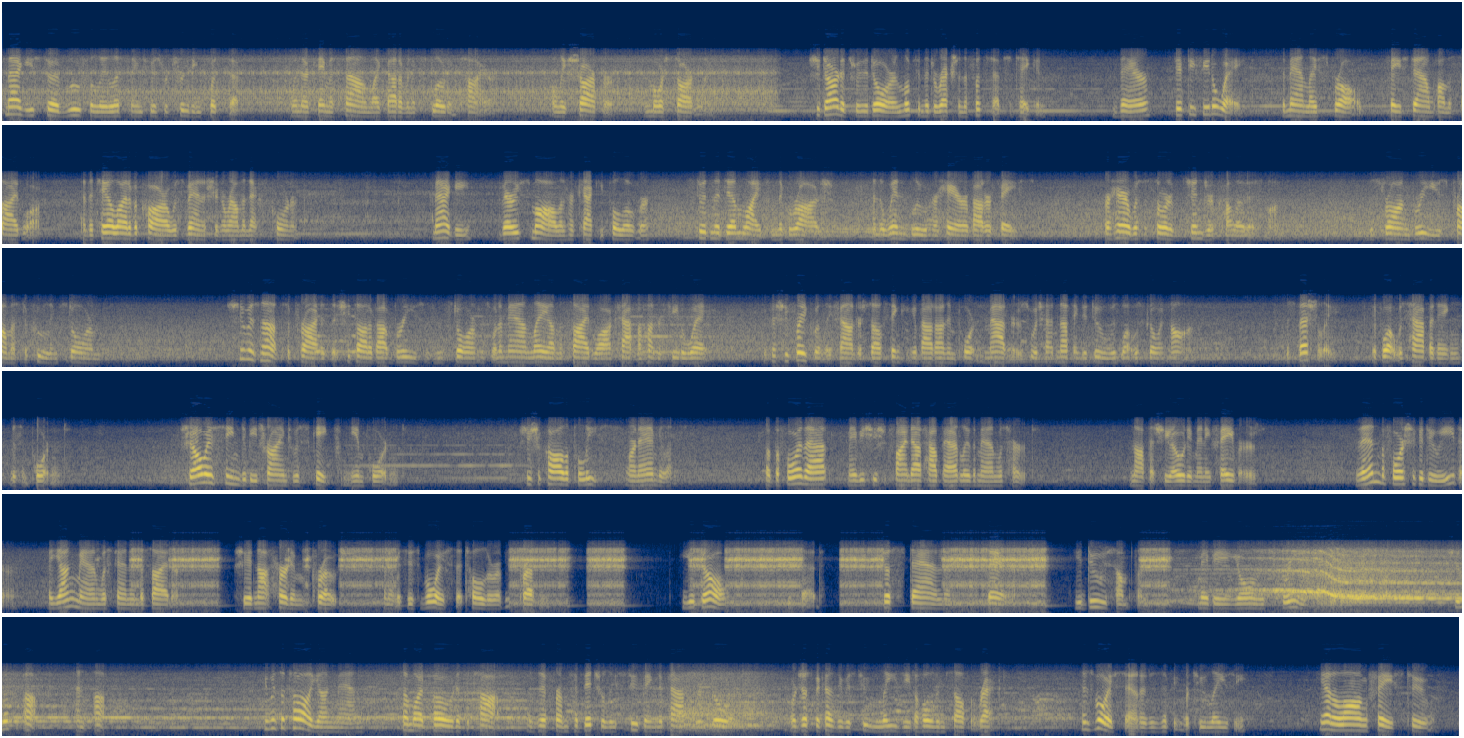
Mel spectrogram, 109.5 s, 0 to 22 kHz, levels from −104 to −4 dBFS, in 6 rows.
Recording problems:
phone-call audio
traffic noise; loud; throughout; 4 dB below the speech

